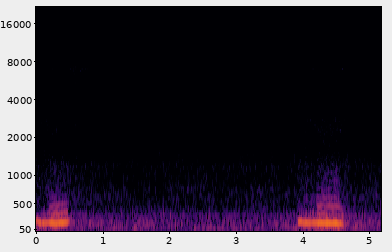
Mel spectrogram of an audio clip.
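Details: Napping kitten: two soft, rumbling snores separated by a few seconds of quiet breathing; ordinary sleep snoring.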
